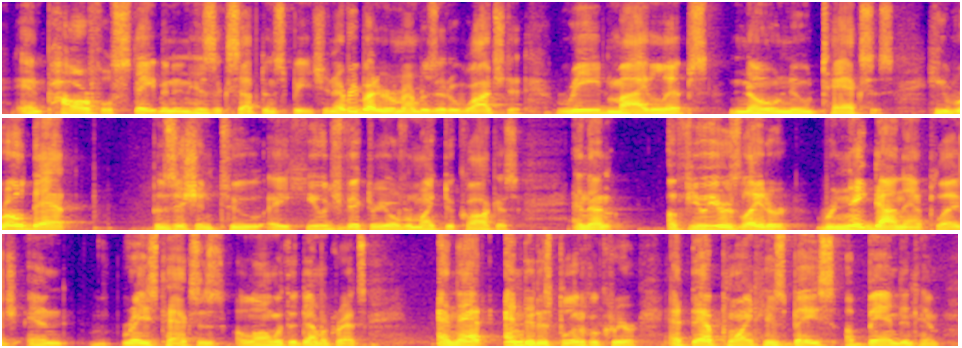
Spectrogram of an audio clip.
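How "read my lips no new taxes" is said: slow, very emphatic delivery. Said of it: "said very emphatically".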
